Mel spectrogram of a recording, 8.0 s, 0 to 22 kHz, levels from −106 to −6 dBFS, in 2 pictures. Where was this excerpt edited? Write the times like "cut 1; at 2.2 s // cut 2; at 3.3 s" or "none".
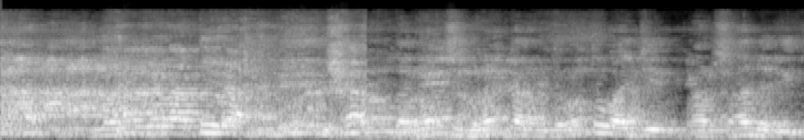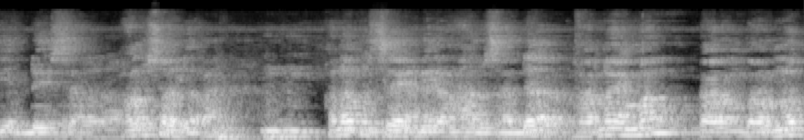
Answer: cut 1; at 1.8 s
